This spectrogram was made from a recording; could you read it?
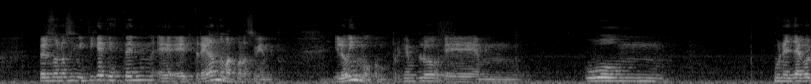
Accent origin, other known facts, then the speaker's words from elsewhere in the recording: Chile; Hola, nosotros somos de Chile.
